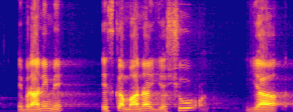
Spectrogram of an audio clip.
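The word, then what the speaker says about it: ישוע: سے معروف ہے۔ عبرانی میں اس کا معنی یشوع یا یسوع کے معنی میں ہوتا ہے، یعنی اس تلفظ کے ساتھ اس کو ادا کیا جاتا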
